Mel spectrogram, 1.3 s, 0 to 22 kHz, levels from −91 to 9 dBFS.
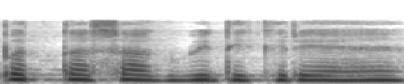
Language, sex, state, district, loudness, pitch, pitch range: Marwari, female, Rajasthan, Nagaur, -17 LUFS, 220 Hz, 210-230 Hz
